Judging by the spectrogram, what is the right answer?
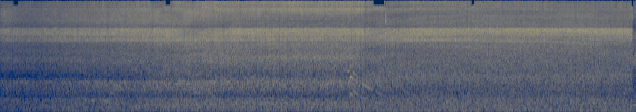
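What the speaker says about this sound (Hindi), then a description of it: "नेचुरल पानी की झरनों की आवाज़ आप सुन सकते हैं।" A steady rushing roar of falling water at Gucchu Pani (Robbers Cave), Dehradun continues throughout, dense and constant, with no voices over it.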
